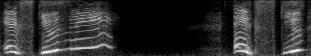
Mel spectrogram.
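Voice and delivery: very high, long-drawn exclamation; hammed-up shocked fangirl; mock disbelief. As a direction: squeal it slowly as an incredulous question. Retells shocked delight at film scene.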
